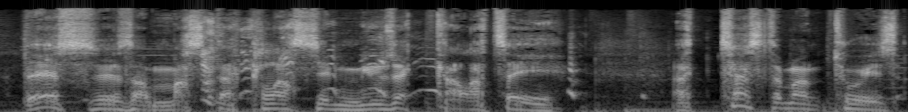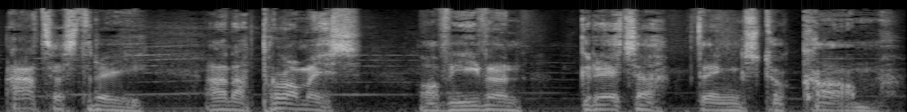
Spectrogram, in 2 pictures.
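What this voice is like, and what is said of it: Attempted Scottish accent. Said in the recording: “I can't do it in a Scottish accent. Go on then, give it a go.”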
